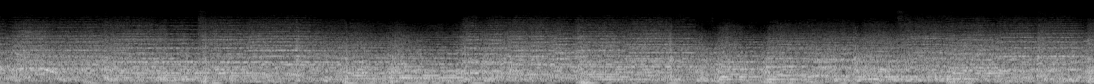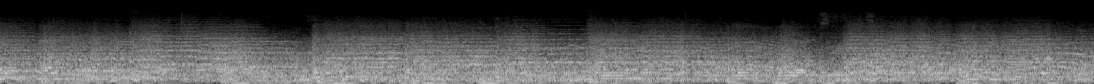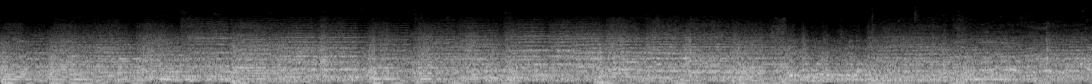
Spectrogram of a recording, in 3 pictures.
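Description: HBCU marching band playing a full arrangement, brass over drums, loud and unbroken.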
